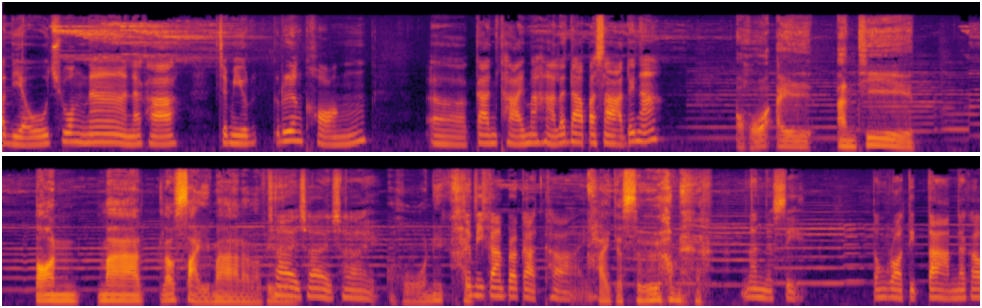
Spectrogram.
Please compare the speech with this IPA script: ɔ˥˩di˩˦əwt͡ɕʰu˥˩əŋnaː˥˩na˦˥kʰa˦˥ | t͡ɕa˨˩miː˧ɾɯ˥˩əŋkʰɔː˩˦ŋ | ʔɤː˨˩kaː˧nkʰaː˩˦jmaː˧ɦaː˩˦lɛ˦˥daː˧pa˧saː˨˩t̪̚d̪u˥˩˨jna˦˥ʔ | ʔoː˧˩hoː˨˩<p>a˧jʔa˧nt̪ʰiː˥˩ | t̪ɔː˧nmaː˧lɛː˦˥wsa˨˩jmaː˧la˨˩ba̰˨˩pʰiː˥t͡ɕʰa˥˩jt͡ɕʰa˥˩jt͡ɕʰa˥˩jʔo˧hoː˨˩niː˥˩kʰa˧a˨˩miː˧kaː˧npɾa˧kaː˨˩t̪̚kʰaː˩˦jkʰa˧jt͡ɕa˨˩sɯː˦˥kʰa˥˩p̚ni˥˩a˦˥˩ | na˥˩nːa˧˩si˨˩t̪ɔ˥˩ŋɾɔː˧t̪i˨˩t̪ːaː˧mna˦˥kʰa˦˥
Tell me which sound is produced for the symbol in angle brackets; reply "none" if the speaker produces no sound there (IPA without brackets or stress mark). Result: ʔ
